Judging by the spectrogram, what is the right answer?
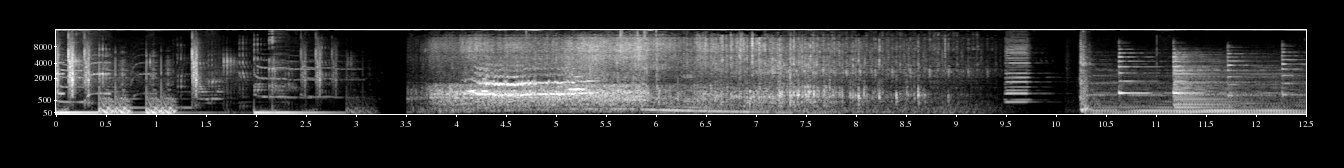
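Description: A car arriving, tyres squealing and skidding as it pulls up with engine noise, set between other sounds in a short dramatic scene.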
